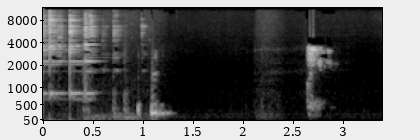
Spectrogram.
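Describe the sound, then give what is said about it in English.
A quick cluster of metallic cowbell clanks rings out during an evening broadcast, followed after a pause by a faint rattle and one more bright, tinny clank. The strikes are sharp and irregular. “Yeah, no, they're just cowbells. Yeah, just cowbells all up in this place this evening.”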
